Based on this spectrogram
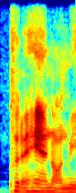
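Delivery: play-acted, full-throated, top-of-the-lungs bellowing yell. Retelling a wrestling segment, imitating John Cena yelling. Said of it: "yelling, like, at the top of his lungs".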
